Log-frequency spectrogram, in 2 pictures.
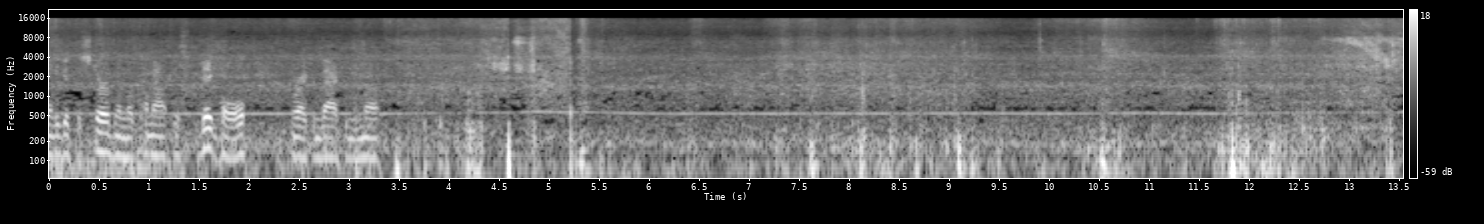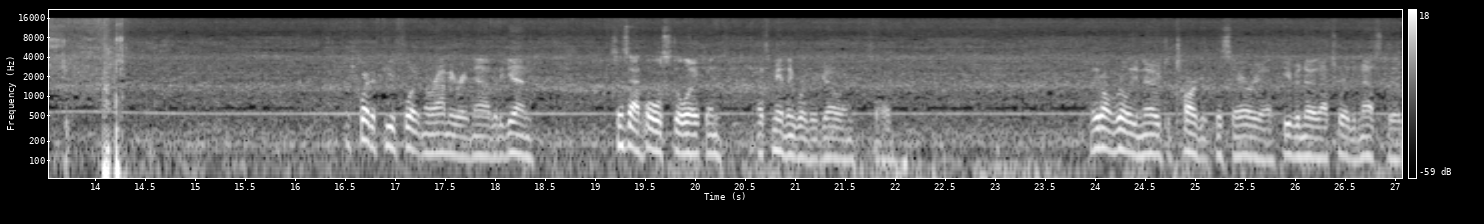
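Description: A vacuum cleaner hums with a steady whine.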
